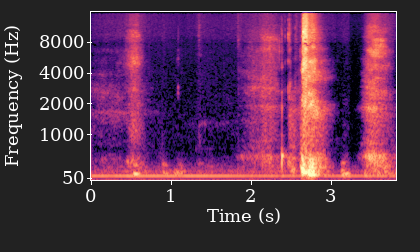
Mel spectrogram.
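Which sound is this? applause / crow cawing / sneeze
sneeze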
